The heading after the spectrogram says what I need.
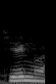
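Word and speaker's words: Sänger: 민네장을 만들고 부르는 사람은 민네 쟁어, 독일어로 쟁어 하면은 가수죠. 동사가 징엔, 명사가 장, 사람이면 음라우트 붙었기 때문에 에 발음해야 되니까 쟁어입니다.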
